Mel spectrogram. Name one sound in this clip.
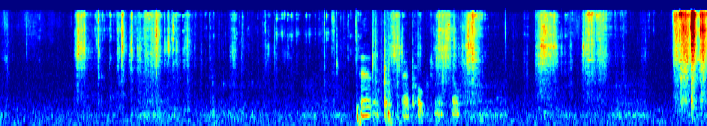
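Plastic crinkles and clicks as a toy is handled.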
